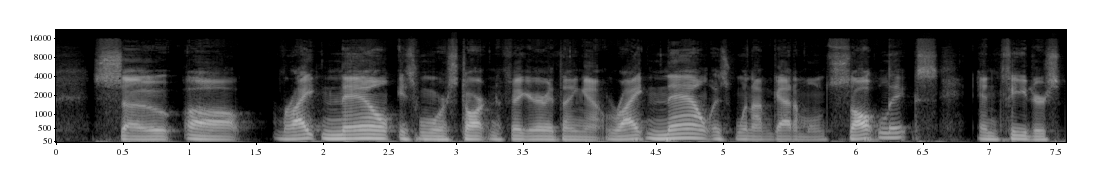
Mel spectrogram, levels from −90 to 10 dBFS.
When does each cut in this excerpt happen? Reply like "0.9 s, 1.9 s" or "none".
none

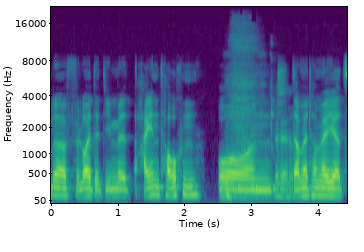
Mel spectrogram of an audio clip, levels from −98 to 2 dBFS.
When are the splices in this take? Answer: 1.2 s

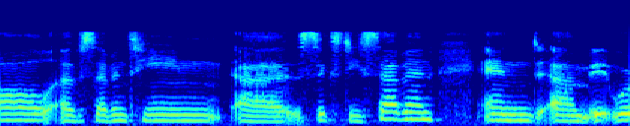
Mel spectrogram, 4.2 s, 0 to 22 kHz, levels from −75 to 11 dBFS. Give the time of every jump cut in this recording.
none

